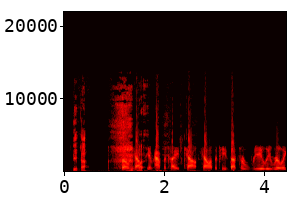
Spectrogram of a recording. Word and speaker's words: apatite: So I know it's a weird name, but if you think apatite is spelled like appetite, yeah. So calcium apatite, calapatite.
